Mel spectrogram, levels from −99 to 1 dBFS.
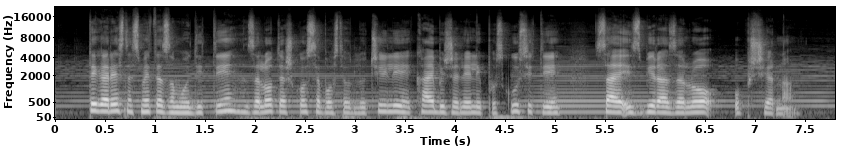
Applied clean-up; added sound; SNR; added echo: none; Bowed string instrument; 17 dB; none.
